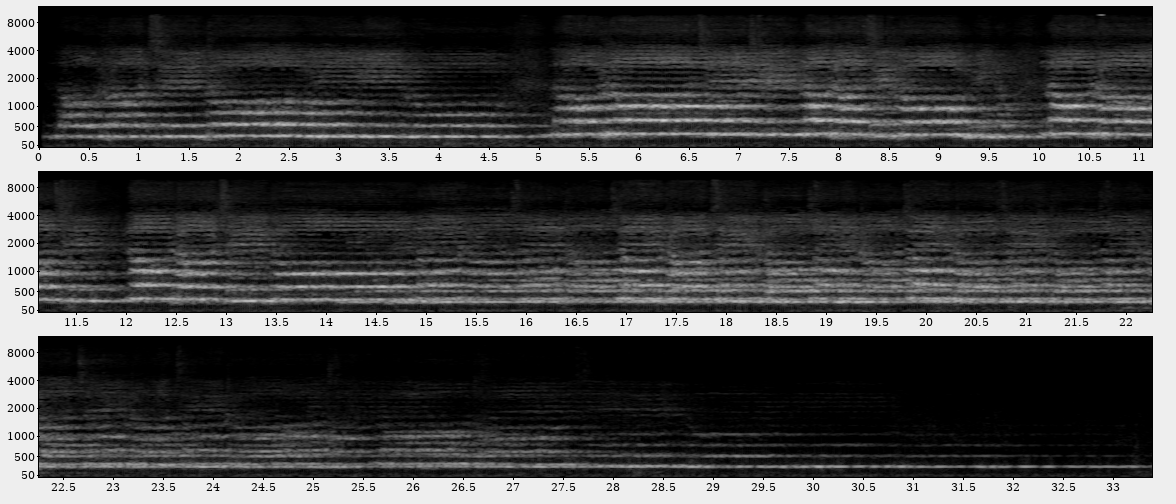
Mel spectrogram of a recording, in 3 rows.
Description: SSAA (4 voix égales de femmes).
